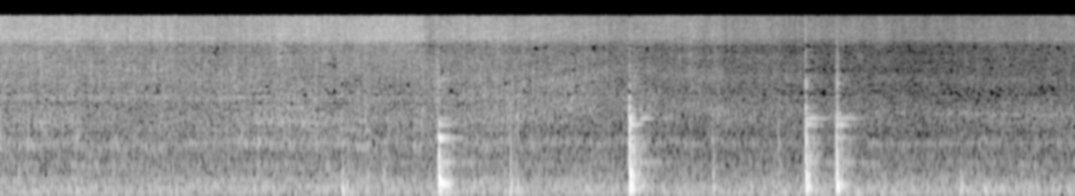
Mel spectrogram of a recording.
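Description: Onions, garlic and spices frying in oil in a rice cooker pot with a faint steady sizzle. A spatula stirs them and knocks against the pot about five times, the louder knocks ringing briefly.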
